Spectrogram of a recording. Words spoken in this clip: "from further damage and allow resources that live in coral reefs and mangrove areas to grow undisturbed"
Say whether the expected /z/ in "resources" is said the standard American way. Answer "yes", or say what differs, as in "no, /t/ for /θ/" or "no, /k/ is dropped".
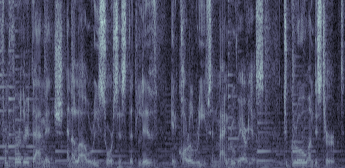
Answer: no, /s/ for /z/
